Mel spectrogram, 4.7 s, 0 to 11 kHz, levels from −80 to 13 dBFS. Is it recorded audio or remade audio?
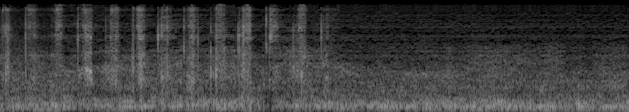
remade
